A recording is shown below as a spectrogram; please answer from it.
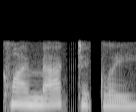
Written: climactically

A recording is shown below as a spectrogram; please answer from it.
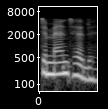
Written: demented

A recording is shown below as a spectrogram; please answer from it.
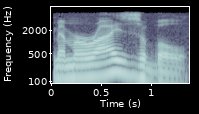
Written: memorizable

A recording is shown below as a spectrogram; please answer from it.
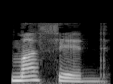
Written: muscid

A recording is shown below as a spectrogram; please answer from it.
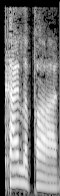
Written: chilopod

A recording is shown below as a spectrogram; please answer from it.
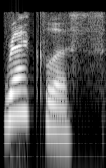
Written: reckless

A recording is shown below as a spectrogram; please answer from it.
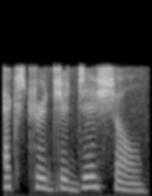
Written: extrajudicial

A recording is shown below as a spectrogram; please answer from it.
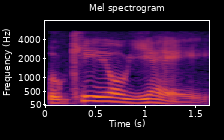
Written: ukiyo-ye

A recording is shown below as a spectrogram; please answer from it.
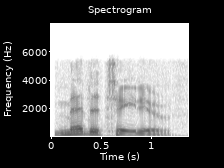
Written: meditative

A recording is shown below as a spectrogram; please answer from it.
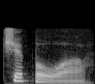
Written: Chippewa

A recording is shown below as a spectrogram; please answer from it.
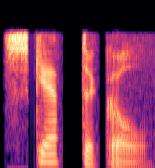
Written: skeptical

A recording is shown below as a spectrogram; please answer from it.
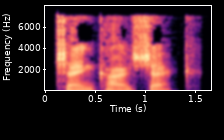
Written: Chiang Kai-shek

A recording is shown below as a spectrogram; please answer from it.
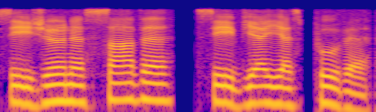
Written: si jeunesse savait, si vieillesse pouvait!

